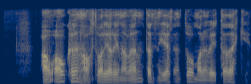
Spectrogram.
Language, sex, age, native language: Icelandic, male, 50-59, Icelandic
